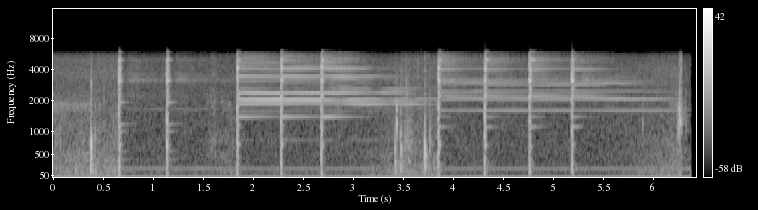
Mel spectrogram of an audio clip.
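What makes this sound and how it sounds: A hammer strikes boulders at Ringing Rocks State Park twelve times. Each blow gives a sharp metallic clang with a high, bell-like ring around 3 kHz that fades quickly, and the stones ring as they are known to.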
